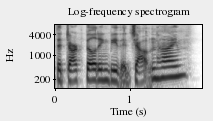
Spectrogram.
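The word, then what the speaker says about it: Jotunheim: dark building be the jaltenheim did i say that right yotenheim the odin i would always think that odinnine would be spelled with an o it's yotenheim it's a stupid name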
